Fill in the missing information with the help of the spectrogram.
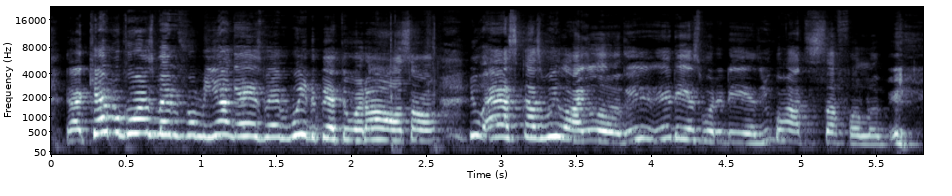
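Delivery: high, loud, sassy preaching; loud sassy rant. Real, not acted. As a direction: belt it with sass.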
